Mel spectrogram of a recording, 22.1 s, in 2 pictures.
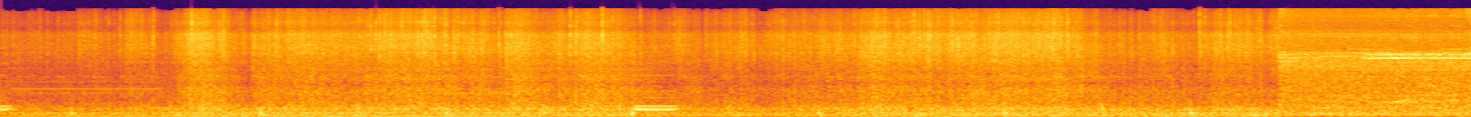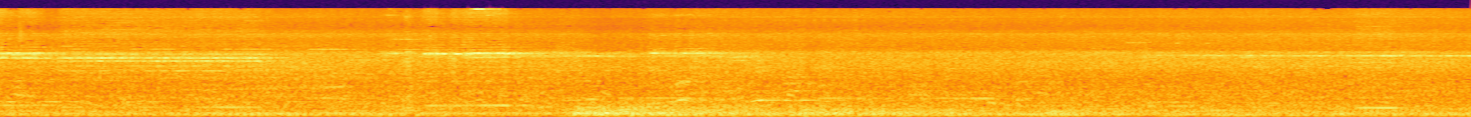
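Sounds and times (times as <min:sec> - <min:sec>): heavy rain on a car: 0:00.0 - 0:22.0
low road rumble: 0:00.0 - 0:22.0
two-tone car horn beep: 0:10.2 - 0:16.6.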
